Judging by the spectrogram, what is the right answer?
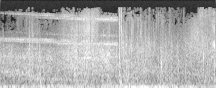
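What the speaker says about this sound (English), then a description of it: "Target position confirmed. Dropping Fritz X bomb." A Fritz X guided bomb detonates in a Call of Duty game, a loud, sustained rumbling blast with crackling debris and wind-like roar filling the whole moment, swelling slightly toward the middle.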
